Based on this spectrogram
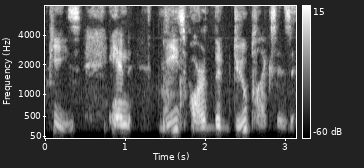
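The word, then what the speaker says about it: Piez: All right, so now we're back up at the front of the neighborhood on a street called Pease. It's P-I-E-Z, but pronounced Pease.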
